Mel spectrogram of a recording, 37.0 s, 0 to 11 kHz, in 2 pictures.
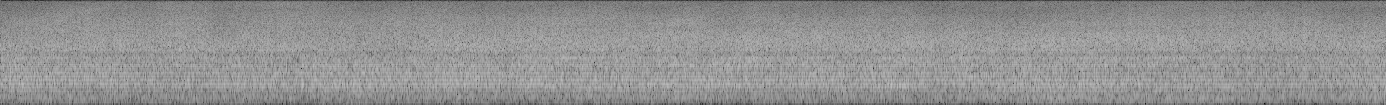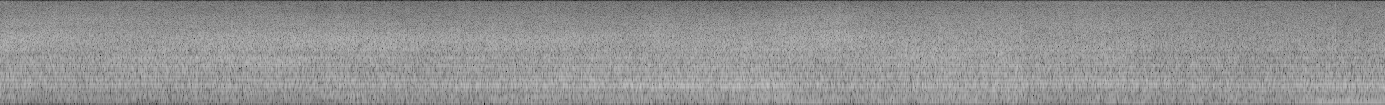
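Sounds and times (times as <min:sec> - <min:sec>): traffic driving through flood water: 0:00.0 - 0:36.9.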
